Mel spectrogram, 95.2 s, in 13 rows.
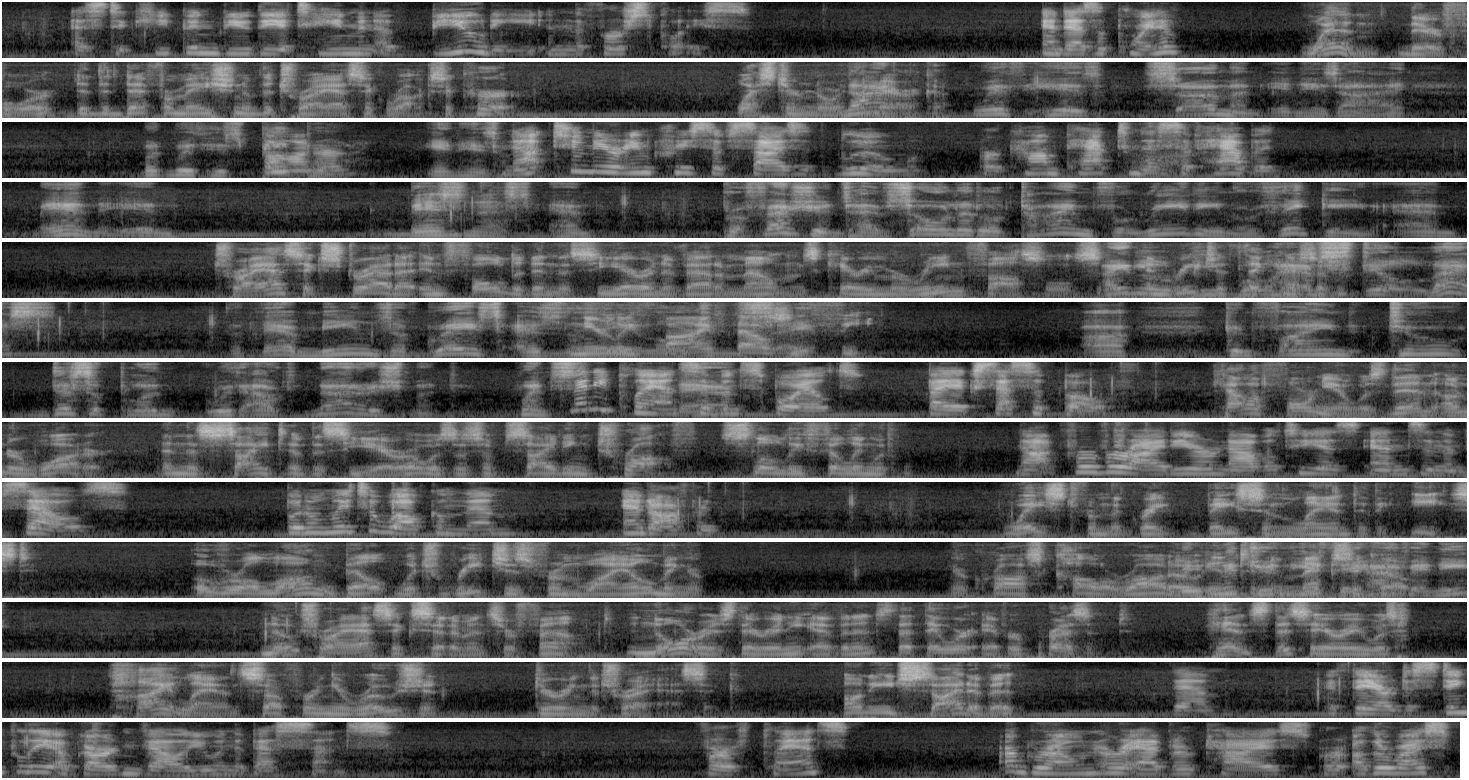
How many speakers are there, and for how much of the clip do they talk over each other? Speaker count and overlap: three, about 8%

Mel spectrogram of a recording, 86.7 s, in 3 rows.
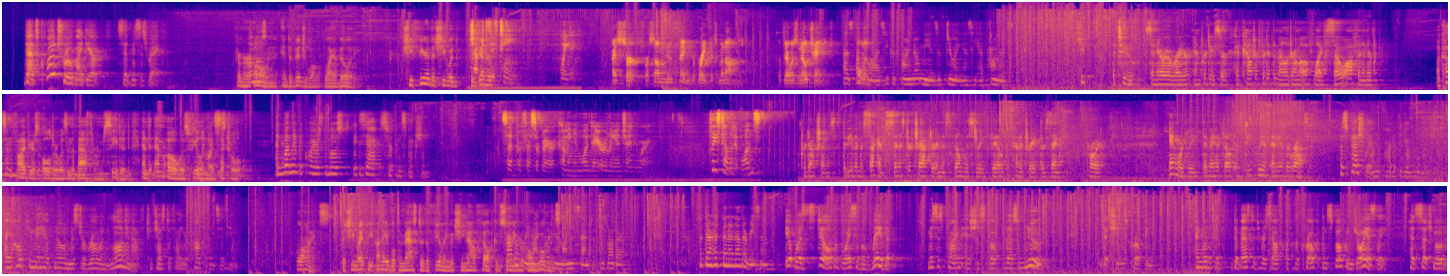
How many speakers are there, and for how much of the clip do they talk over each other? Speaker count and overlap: seven, about 5%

